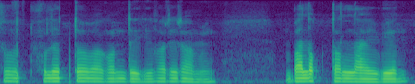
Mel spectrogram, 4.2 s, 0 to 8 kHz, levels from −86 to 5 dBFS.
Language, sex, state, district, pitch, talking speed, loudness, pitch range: Chakma, male, Tripura, West Tripura, 110 Hz, 130 wpm, -20 LUFS, 100-115 Hz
